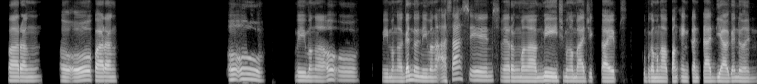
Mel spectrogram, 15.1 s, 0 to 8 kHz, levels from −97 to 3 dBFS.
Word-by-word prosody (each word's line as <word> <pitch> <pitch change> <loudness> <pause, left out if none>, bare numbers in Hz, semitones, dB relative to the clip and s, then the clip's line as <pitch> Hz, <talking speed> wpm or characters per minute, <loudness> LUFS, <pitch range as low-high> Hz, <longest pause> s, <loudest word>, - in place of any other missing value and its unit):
Parang, 135 -1 +1 0.4
oo, 135 +4 +3
parang 135 -2 +2 2.2
Oo, 180 -3 0 0.6
may 145 -1 -1
mga 135 0 -2
oo, 150 -4 -3 0.5
may 130 -1 -5
mga 125 -1 -3
gano'n 150 -1 +3
may 130 -1 +1
mga 130 +1 -1
assassins, 155 -2 -2
merong 130 -1 0
mga 125 -1 +3
mage 135 +1 +3
mga 130 -1 0
magic 125 +1 -2
types, 120 -1 0 0.2
kung 130 -1 -10
baga 125 - +2
mga 125 0 +2
pang-Encantadia, 125 -1 0
gano'n. 120 -1 -2
135 Hz, 95 wpm, -22 LUFS, 125-145 Hz, 2.2 s, oo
